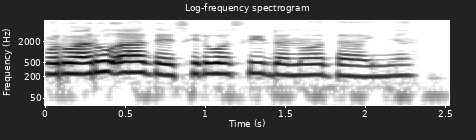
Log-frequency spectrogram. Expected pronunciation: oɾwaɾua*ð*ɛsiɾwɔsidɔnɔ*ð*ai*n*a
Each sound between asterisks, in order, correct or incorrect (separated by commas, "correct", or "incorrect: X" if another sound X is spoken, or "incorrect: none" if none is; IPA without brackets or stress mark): correct, correct, incorrect: ɲ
